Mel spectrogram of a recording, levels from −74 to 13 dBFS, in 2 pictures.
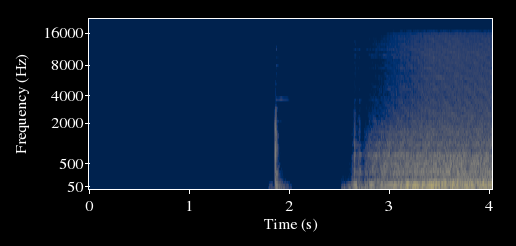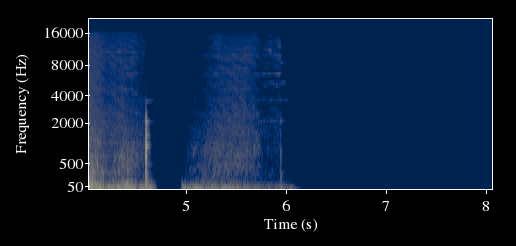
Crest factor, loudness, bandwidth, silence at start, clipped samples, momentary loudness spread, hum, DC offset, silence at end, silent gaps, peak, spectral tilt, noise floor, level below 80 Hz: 28 dB; -30 LUFS; 17 kHz; 1.85 s; under 0.1%; 20 LU; none; 0.1%; 2.05 s; 2.08-2.52 s, 4.85-4.94 s; -4 dBFS; -5.5 dB/octave; -48 dBFS; -36 dBFS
